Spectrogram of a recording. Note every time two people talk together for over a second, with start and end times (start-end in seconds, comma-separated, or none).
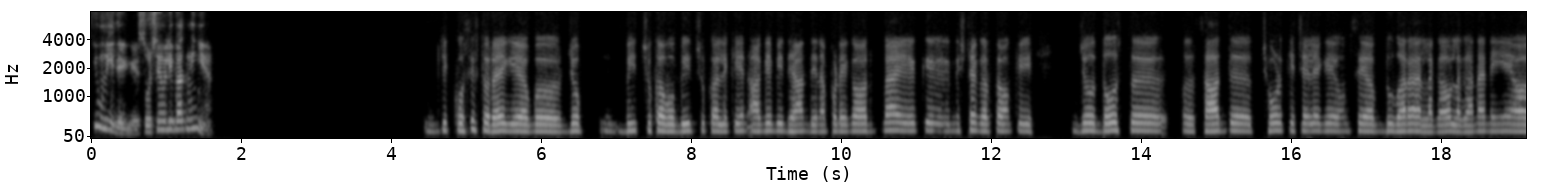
none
